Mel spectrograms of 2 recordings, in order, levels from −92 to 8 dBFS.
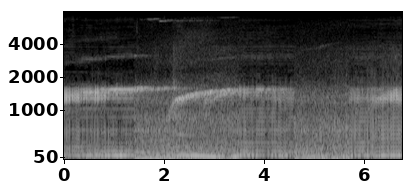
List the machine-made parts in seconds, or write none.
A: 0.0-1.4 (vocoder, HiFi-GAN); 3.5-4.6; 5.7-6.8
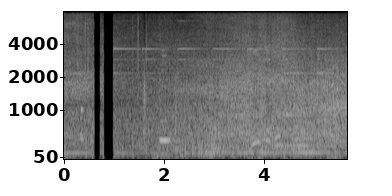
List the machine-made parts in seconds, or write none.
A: none

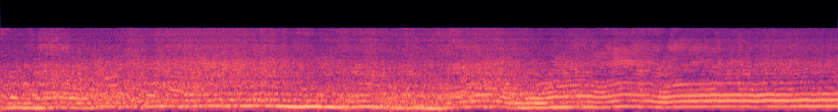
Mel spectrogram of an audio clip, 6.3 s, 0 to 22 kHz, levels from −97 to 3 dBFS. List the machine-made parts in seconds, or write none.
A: none

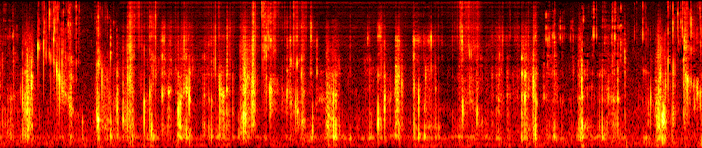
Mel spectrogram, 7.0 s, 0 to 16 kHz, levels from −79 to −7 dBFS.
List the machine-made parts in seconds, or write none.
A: 1.2-5.4 (codec, SNAC)

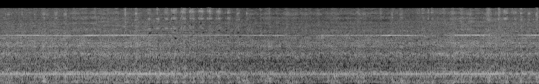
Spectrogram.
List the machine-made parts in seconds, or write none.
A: 0.7-1.3 (autoencoder, DAC-VAE); 2.5-3.9; 4.4-5.0

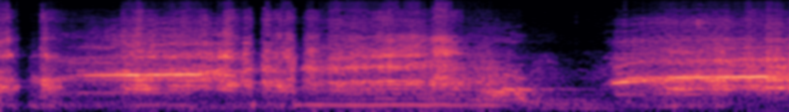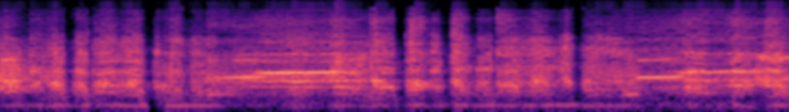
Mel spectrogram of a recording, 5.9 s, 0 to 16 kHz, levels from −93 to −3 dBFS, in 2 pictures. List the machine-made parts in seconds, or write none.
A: 0.0-1.9 (codec, SNAC); 2.4-5.9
